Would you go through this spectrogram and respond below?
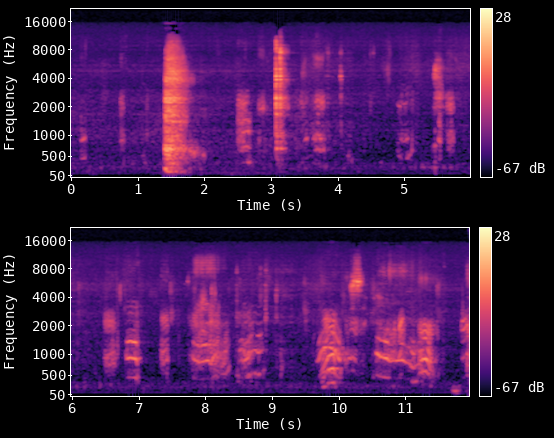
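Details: Newborn Vizsla x Labrador puppies (Vizsla mother, Labrador father) during a live whelping. Short, thin squeaks and mewing cries come in scattered bursts, some rising and wavering, with one louder sharp squeal early on and brief gaps of quiet between.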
